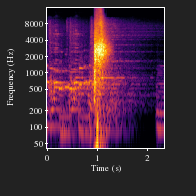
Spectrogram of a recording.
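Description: Big-band accompaniment with brass, cut by a single loud, sharp percussive crack about a second in that fades away over most of a second, after which the music breaks off briefly.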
